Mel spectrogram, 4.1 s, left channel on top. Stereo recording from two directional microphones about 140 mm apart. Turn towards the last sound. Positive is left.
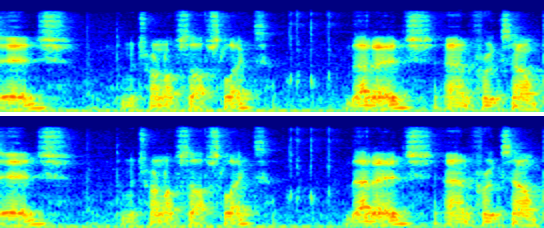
turn(degrees=10)  # may be behind; listen again after turning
